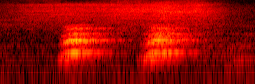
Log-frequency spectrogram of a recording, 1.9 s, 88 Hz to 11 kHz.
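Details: Female pet dog barking indoors in the morning at a neighbour's German Shepherd walking past: two short harmonic barks about 0.7 seconds apart, with a quiet room background.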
